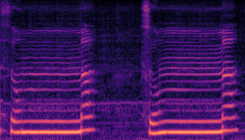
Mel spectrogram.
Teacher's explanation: मीम पे शद की वजह से गुन्ना बन जाएगा। ये गुन्ना नून पे शद की वजह से बनता है और मीम पे शद की वजह से बनता है।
